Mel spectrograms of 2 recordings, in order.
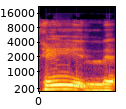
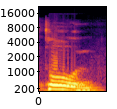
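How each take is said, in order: First: The vowel is an 'ay' sound. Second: The vowel is a back vowel, not 'ay'. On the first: The reader applies the spelling rule. The speaker calls it right. "هي مش طول، هي اسمها تيل" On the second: The reader does not know the spelling rule. The speaker calls it wrong. "حد يشوف ال ال ال اول كلمه مثلا دي فيقول طول، هو مش عارف القاعده"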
